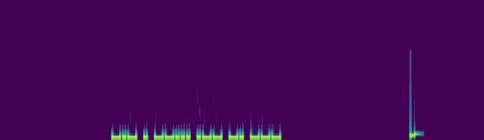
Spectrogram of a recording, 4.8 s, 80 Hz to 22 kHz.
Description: Morse code, heard as a keyed tone, about 44 wpm, 700 Hz. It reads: KE7WNO
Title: USA Call Signs 45wpm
